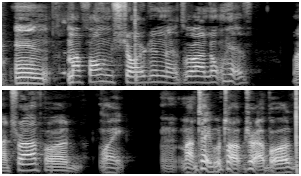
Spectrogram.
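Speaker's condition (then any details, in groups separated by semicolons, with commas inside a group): Spastic quadriplegic cerebral palsy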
